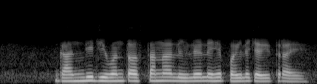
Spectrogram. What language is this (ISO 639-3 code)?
mar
